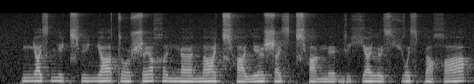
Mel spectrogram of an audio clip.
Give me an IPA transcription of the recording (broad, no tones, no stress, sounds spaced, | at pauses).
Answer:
ɲ a sʲ n i t͡ɕʰ i ʎ a t o ʂ e χ i ŋ æ n a t͡ɕʰ a lʲ e ʂ æ sʲ t͡ɕʰ a ŋ e ɡ i ç æ lʲ ɔ sʲ ç o sʲ p a χ a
